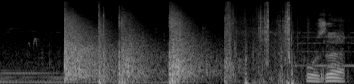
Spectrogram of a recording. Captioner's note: gunfire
